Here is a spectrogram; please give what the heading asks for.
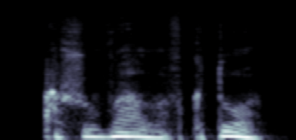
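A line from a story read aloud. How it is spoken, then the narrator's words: Whisper. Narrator (Russian): прошептала Варя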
